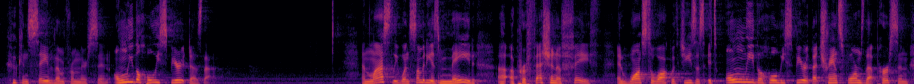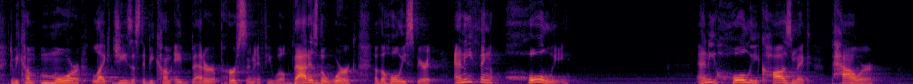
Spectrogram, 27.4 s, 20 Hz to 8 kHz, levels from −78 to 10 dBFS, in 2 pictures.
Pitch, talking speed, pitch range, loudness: 180 Hz, 140 wpm, 155-200 Hz, -28 LUFS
